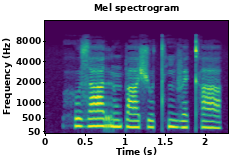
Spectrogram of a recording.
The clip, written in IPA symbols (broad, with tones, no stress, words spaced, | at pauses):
hʊ˦˨ zaː˦rũ˨paː˨ʃʊ˨ tʰĩ˦˨vɛ˦kʰa˦˨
